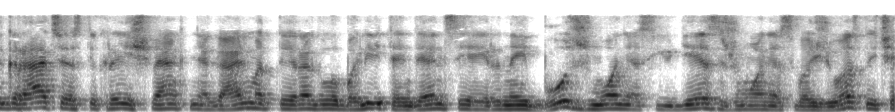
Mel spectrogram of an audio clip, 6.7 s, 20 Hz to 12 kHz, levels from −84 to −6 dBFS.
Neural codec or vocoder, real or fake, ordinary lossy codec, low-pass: none; real; MP3, 48 kbps; 7.2 kHz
